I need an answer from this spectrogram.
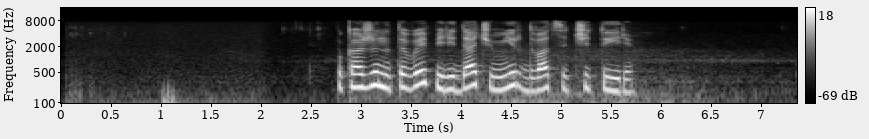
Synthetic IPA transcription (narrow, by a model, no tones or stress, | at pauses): pəkɐʐɨnət̪ɛvɛpʲɪɾʲɪd̪at͡ɕʊmʲird̪vat̪sɨt̚ʲt͡ɕɪt̪ɨɾʲɪ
